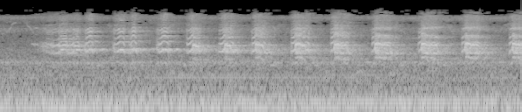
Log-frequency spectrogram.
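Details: Female red junglefowl decoy bird giving its clucking call: harsh, raspy notes repeated about every half second over steady low background rumble.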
